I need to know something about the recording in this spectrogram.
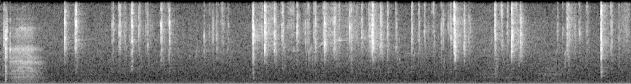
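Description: Typing on a computer keyboard: irregular runs of light key clicks with short pauses between them.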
